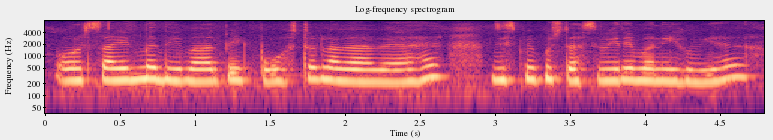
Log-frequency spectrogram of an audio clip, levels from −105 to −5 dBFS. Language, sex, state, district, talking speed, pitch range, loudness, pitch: Hindi, female, Uttar Pradesh, Lalitpur, 200 wpm, 235-260 Hz, -15 LUFS, 245 Hz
